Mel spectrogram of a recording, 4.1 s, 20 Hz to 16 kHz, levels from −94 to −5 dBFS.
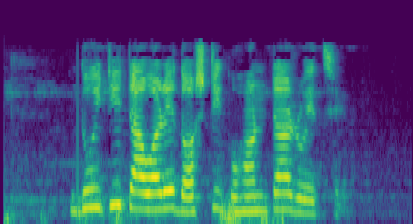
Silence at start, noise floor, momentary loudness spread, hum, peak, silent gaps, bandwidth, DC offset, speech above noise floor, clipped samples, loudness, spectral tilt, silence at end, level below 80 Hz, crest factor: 0.05 s; -64 dBFS; 12 LU; none; -2 dBFS; none; 8 kHz; under 0.1%; 49 dB; under 0.1%; -15 LUFS; -3.5 dB/octave; 0.75 s; -46 dBFS; 16 dB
